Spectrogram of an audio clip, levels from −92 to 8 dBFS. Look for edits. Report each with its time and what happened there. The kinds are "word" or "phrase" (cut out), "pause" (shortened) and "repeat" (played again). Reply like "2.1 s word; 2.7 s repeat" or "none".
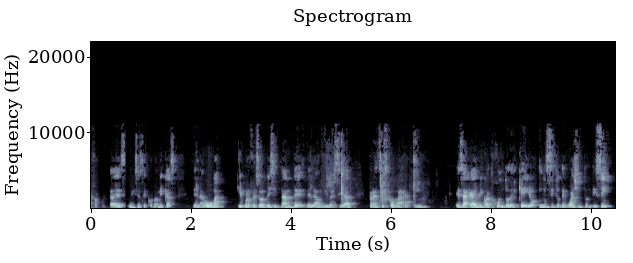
none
